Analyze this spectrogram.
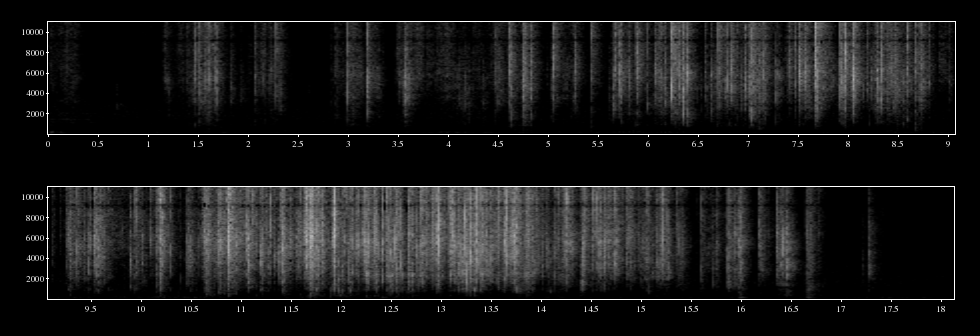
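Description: Thin clear plastic bag crinkling as it is unwrapped from a small action camera by hand: scattered crackles at first, then about five seconds of dense, continuous crinkling, dying away near the end.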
